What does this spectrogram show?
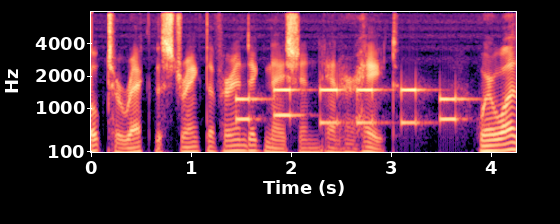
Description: DTMF, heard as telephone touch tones, dialled by hand, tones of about 140 ms, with room echo and speech in English. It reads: 493334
